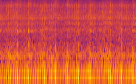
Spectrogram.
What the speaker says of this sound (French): le moteur tourne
